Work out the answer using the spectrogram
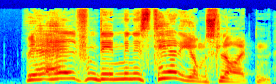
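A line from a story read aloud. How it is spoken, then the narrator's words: Calling out. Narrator (German): rief Mr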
